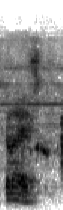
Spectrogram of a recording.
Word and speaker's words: Kreisky: Ele recebeu o prêmio de direitos humanos da Fundação Bruno Kreisky. É assim também, Frei, que pronuncia? – É assim mesmo, Kreisky.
